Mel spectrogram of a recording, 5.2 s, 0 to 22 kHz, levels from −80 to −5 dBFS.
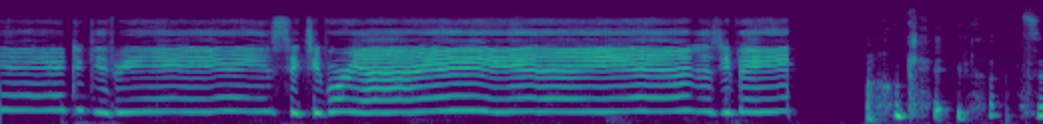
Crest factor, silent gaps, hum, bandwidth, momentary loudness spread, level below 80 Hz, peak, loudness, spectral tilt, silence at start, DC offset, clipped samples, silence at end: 16 dB; none; none; 16 kHz; 13 LU; -76 dBFS; -18 dBFS; -31 LUFS; 0 dB/octave; 0 s; under 0.1%; under 0.1%; 0 s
